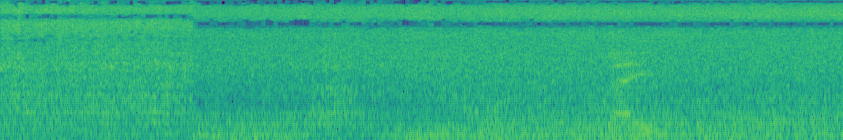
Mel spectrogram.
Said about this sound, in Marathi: पाऊस काही कमी होत नाही.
